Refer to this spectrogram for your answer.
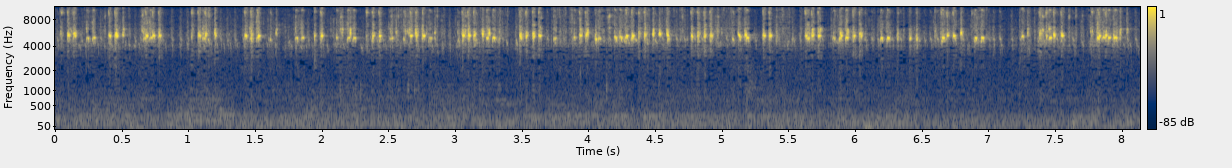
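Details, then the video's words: Many live crickets calling together, a shrill continuous trilling broken by short rhythmic pulses and momentary dips. "Live Crickets 60min "Natural Sound""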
